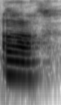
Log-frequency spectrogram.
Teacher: तो देखो आपका पूरा मुंह खुलेगा, तो आप ऐसे याद रख सकते हो कि आ तो मतलब विव्रत स्वर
